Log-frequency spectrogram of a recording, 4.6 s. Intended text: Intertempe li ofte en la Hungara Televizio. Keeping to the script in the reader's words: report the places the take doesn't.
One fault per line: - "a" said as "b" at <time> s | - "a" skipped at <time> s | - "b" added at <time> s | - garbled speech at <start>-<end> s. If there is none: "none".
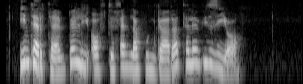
none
